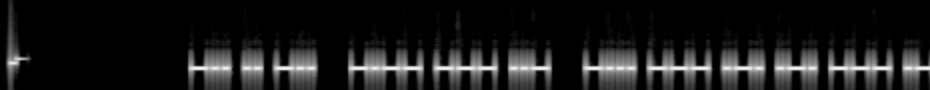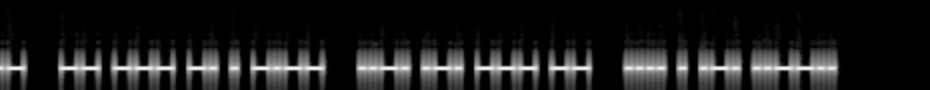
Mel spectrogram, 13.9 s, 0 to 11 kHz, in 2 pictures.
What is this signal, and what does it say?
Morse code, heard as a keyed tone, about 30 wpm, 700 Hz. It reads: DID YOU BORROW MONEY FROM HER?
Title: Sentences from Top 1500 Words 30wpm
